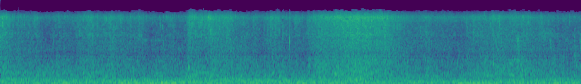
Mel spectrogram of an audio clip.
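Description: Wind buffeting the microphone and water rushing along the hull of a sailboat under way, over a steady low hum.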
